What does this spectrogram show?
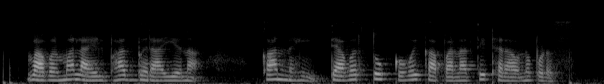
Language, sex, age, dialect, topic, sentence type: Marathi, female, 25-30, Northern Konkan, agriculture, statement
